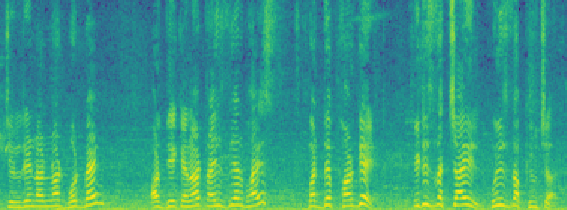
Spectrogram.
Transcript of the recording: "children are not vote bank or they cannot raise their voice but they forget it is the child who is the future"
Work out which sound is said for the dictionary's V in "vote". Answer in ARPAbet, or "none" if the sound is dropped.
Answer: B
